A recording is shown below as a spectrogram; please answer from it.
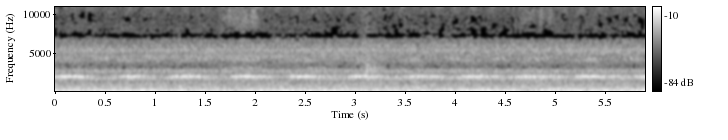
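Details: Outdoor evening crickets near a deck, short bright chirps repeated at an even pace about twice each second, a faint fine high trill overhead, and a continuous low hum underneath.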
